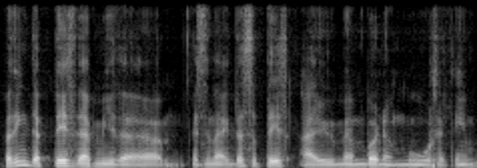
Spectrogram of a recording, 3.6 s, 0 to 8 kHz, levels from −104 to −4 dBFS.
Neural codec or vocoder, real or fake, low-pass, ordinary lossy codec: codec, 16 kHz, 4.8 kbps, FACodec; fake; none; none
